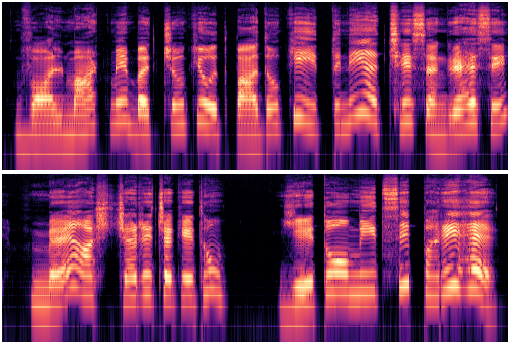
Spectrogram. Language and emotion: Hindi, surprised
